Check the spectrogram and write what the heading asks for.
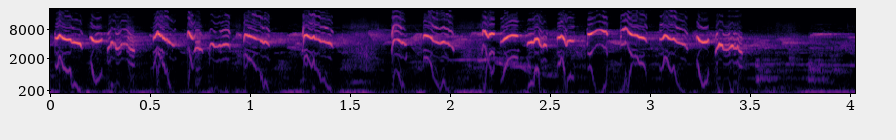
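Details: Continuous bright, high-pitched twittering from an oriental white-eye (pleci dakun): quick looping chirps run almost without a break for three and a half seconds, with faint low thumps beneath.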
